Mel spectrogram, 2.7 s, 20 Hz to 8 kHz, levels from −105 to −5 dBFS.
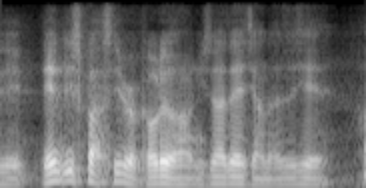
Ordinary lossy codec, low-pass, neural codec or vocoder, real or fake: none; 7.2 kHz; codec, 16 kHz in and 24 kHz out, 0.9 kbps, LongCat-Audio-Codec, four codebook decoder; fake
